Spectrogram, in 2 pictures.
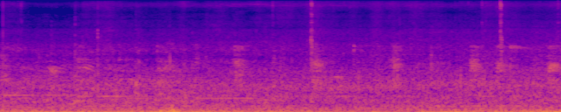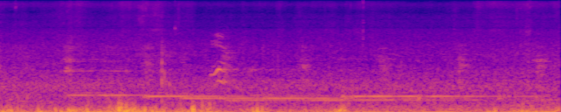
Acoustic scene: residential area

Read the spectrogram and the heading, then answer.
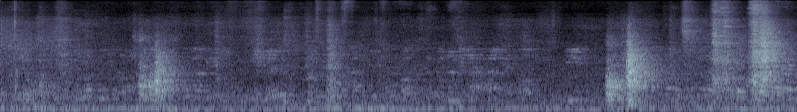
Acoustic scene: restaurant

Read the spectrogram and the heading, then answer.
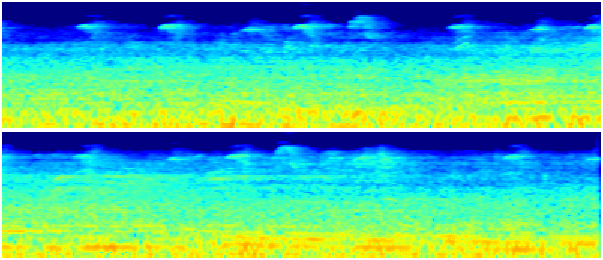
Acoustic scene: residential area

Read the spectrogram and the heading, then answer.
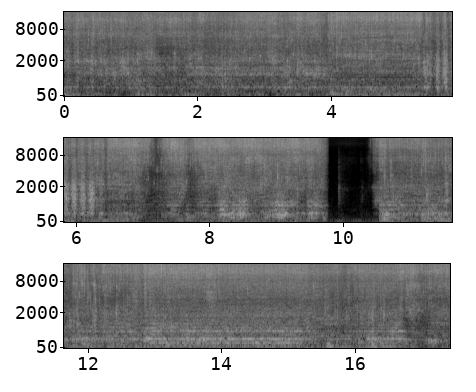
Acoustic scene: kitchen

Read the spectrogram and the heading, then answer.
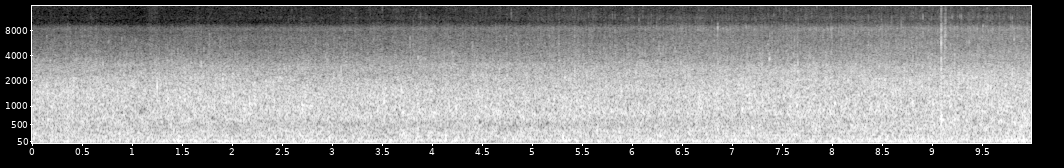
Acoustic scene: park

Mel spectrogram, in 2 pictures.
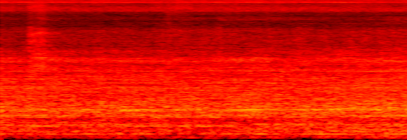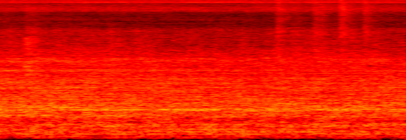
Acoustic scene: elevator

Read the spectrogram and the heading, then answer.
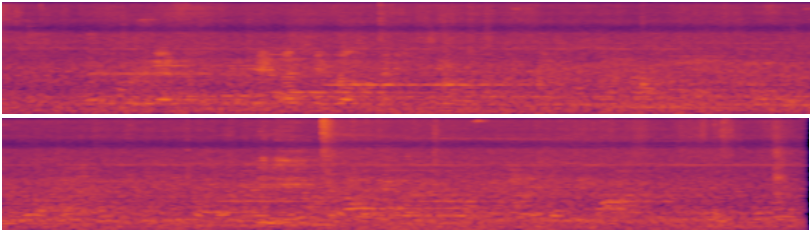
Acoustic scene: subway train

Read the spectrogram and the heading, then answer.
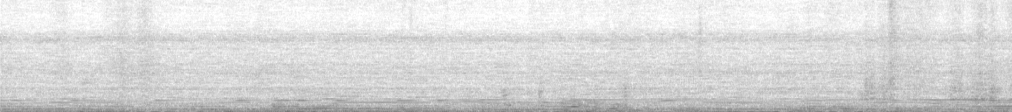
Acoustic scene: cafe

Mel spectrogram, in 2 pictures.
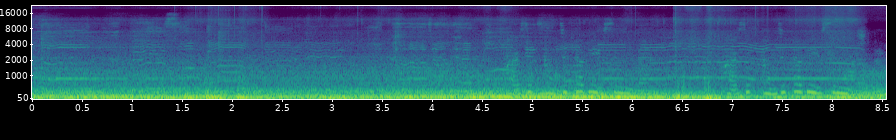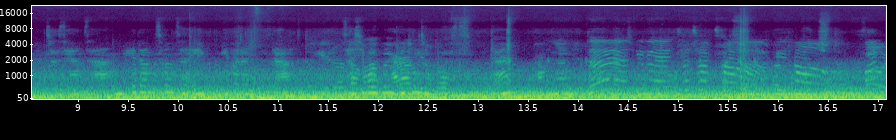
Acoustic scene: car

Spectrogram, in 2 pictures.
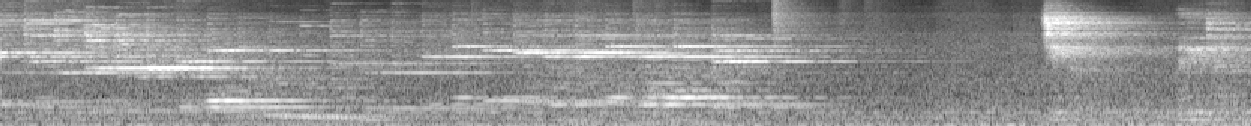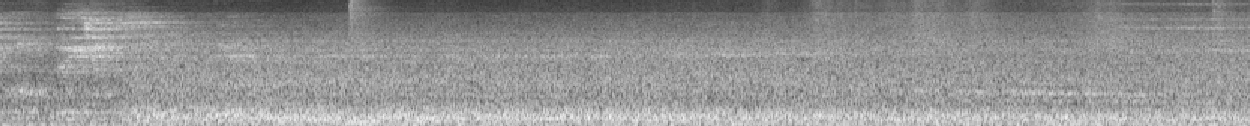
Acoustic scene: subway station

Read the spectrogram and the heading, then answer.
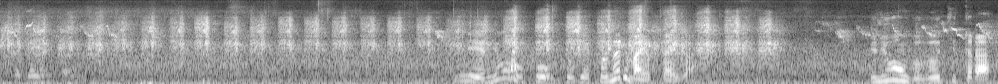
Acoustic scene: park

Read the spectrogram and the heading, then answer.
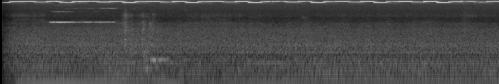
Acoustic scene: bus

